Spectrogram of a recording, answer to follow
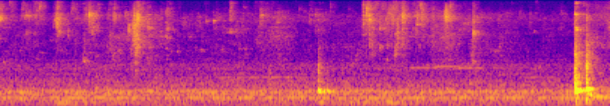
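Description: Small clicks and taps of things being handled at a kitchen counter, with a knock about four seconds in and a louder clatter near the end, over a steady low hum.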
